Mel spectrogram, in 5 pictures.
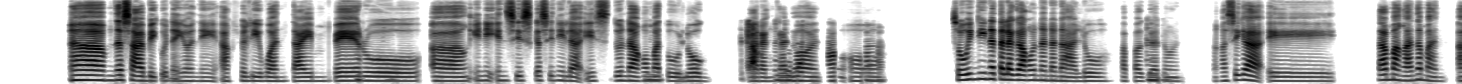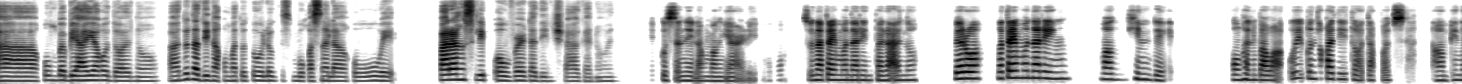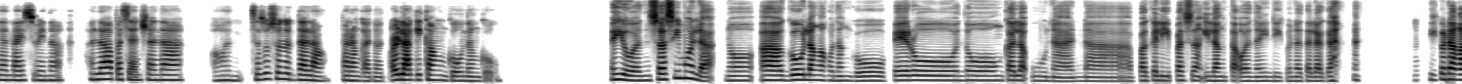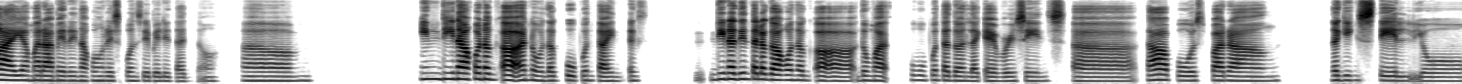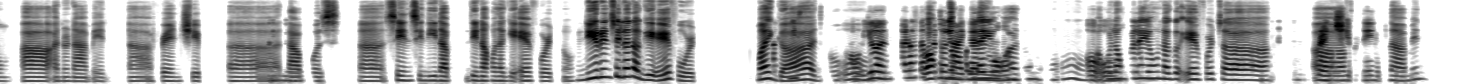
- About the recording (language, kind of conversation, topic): Filipino, advice, Paano ako magtatakda ng personal na hangganan sa mga party?
- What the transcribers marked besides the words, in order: unintelligible speech; tapping; laugh; angry: "My God!"; other background noise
